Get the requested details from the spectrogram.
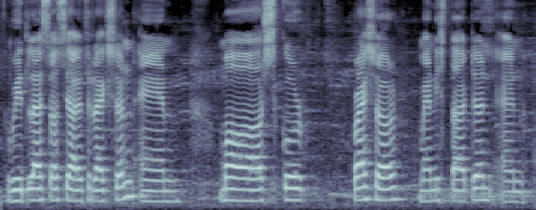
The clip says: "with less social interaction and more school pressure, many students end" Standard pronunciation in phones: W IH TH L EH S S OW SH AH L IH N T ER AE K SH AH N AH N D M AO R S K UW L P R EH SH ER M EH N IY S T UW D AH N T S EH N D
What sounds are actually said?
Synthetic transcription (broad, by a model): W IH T L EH S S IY AH L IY N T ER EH K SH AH N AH N M AO R S K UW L P R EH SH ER M EH N IY S T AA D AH N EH N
